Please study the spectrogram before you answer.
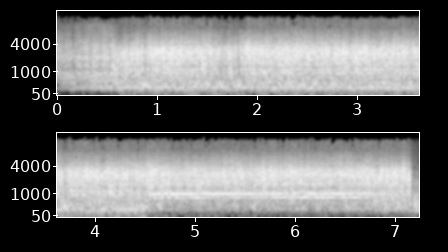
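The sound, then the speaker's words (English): A train hurtling through a snowy forest, a loud, continuous roaring rumble that stays steady throughout, with a faint steady whine joining toward the end. “The train hurtles through a snowy forest. Our view reels back and forth as we watch the tracks beneath us.”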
